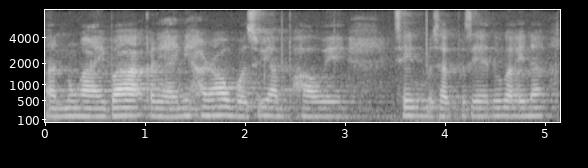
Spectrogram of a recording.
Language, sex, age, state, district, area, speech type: Manipuri, female, 30-45, Manipur, Kakching, rural, spontaneous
